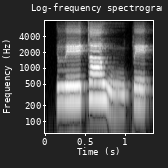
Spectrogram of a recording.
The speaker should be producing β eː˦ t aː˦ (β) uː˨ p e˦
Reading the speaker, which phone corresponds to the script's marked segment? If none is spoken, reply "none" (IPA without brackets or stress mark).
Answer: w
